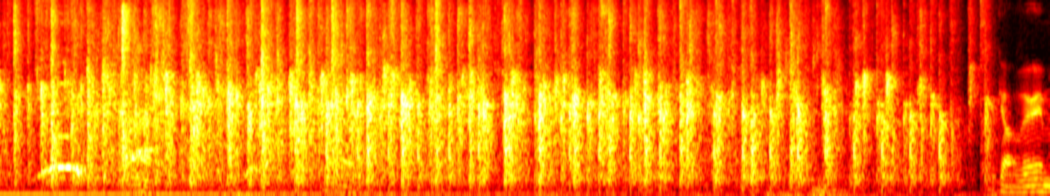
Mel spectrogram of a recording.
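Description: Audience clapping, a steady patter of many hands that tails off near the end.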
